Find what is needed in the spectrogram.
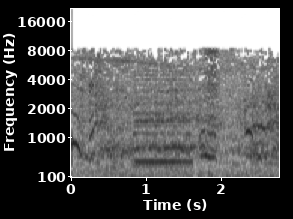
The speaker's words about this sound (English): Listen. Do you hear that? Holy shit, it's our truck. They've killed Trigger and now they're after us. Oh no. Ah, they're going to mow us down.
